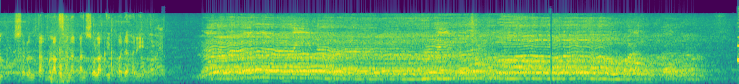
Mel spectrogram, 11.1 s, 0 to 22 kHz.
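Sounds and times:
men chanting in unison: 2.9s - 10.7s.

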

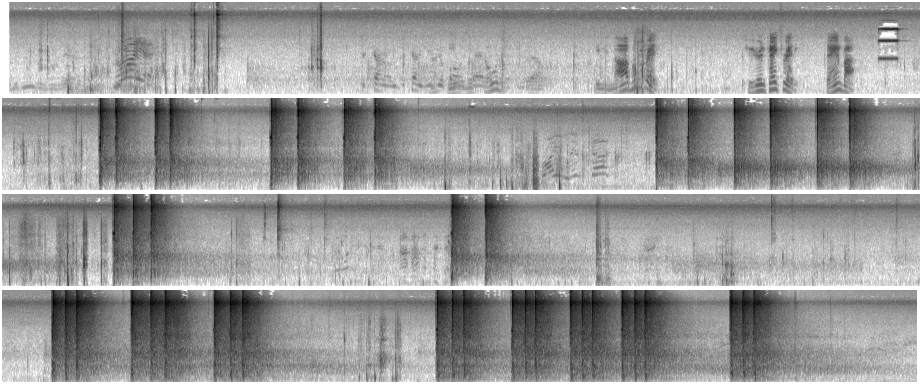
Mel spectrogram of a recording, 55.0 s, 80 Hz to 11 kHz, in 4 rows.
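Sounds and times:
people talking: 0.2s - 2.3s, 5.4s - 8.1s, 8.9s - 9.8s, 21.8s - 22.9s, 32.5s - 34.3s
pistol shots echoing: 15.2s - 16.9s, 17.8s - 20.2s, 23.6s - 27.3s, 29.2s - 30.4s, 34.3s - 35.5s, 42.0s - 45.8s, 47.8s - 53.8s.

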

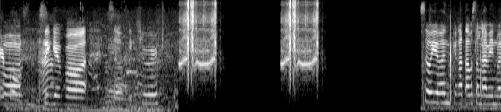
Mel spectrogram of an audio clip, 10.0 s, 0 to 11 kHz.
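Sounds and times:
camera shutter: 3.6s - 4.6s, 5.6s - 6.7s.

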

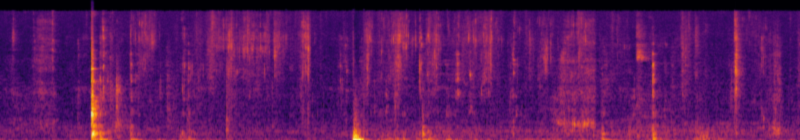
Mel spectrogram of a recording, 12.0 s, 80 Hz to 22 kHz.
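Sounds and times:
fingers squelching in food: 2.0s - 9.2s
loud low thump: 5.3s - 5.5s.

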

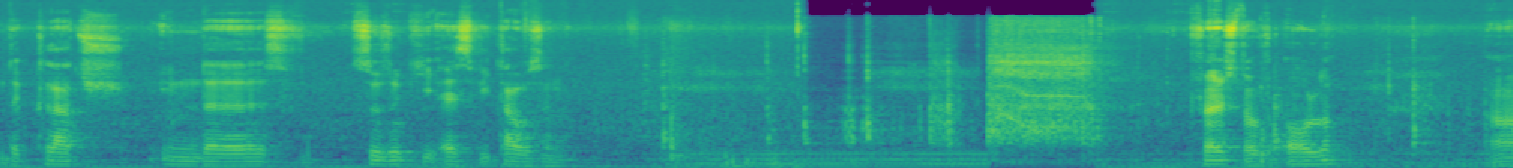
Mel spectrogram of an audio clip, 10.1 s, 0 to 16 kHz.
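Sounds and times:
small machine humming and clicking: 4.2s - 10.0s.

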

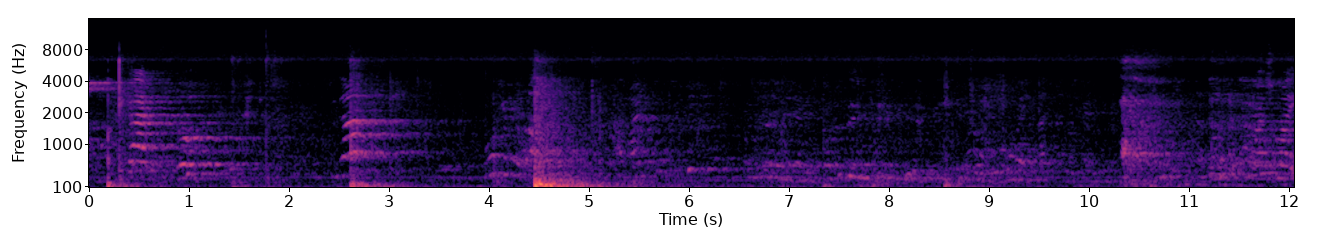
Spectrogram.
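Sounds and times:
ball struck with a thud: 4.4s - 5.2s.

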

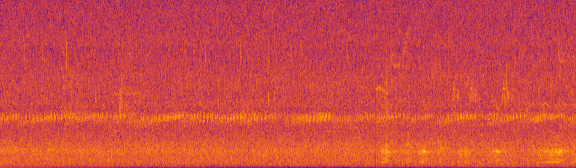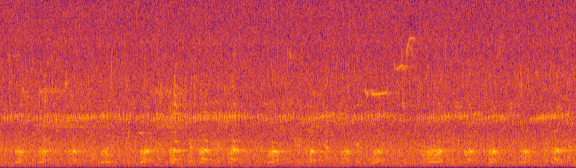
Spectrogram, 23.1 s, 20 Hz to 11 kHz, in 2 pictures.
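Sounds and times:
goose honking: 10.8s - 19.2s, 20.0s - 23.0s.

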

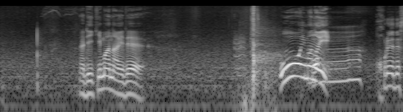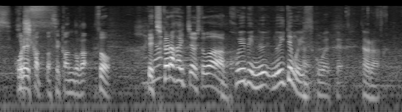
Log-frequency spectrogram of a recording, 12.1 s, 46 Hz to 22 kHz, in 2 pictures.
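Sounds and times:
racket striking ball: 0.5s - 0.8s, 3.6s - 4.3s
racket swishing through air: 3.5s - 4.2s.

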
